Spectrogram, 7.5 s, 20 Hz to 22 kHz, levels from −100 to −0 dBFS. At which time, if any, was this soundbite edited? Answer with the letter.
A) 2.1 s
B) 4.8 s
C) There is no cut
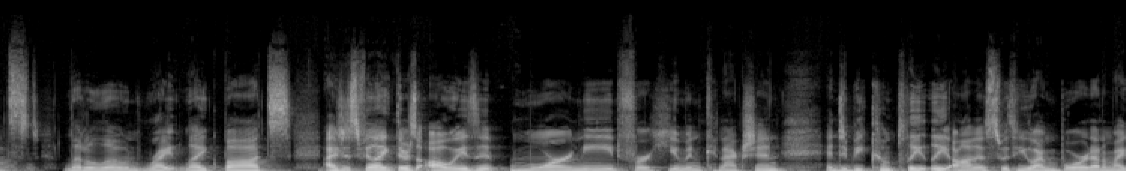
A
